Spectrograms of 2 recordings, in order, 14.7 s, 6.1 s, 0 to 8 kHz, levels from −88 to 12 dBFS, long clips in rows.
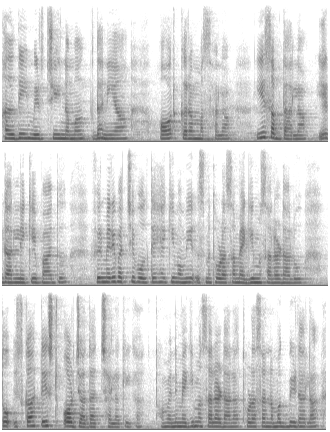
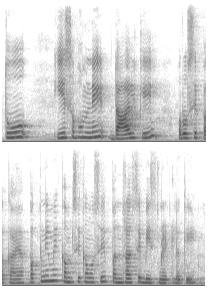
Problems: none marked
